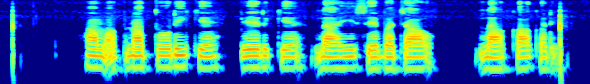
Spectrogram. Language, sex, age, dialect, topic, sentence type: Magahi, male, 46-50, Western, agriculture, question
